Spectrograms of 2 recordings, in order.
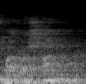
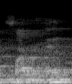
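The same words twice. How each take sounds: First: The h is a strong, breathy throat h. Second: The h is a plain, light h. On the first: The speaker calls it right. "tapi Farhan" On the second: The speaker calls it wrong. "nama saya bukan Farhan"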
